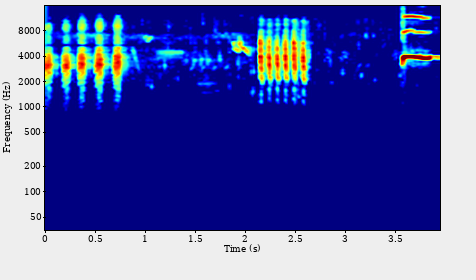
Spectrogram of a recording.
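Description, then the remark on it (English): Yellow-breasted chat calls ring out alone: a run of four harsh chattering notes, a softer pause, a quick rapid burst of six, then a clear whistled note to finish. “When the northern summer declines, the yellow-breasted chat will make its way south to winter in Central America, until the springtime draws it north again.”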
